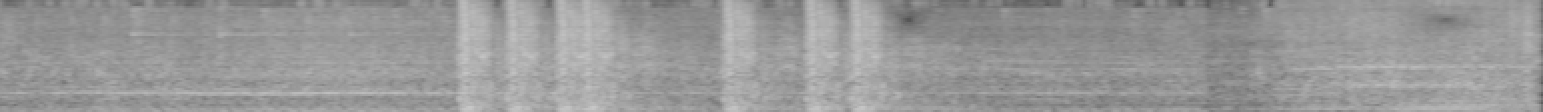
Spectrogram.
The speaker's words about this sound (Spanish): cuando comenzó el tiroteo.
